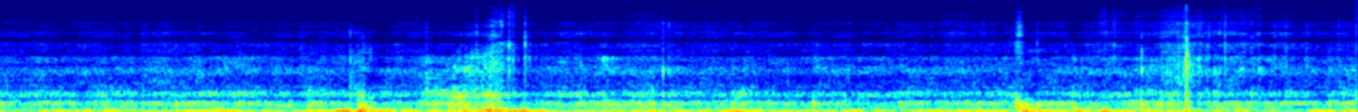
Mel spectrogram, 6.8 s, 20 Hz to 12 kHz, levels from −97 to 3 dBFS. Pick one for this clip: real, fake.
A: fake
